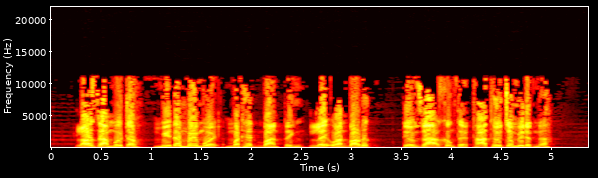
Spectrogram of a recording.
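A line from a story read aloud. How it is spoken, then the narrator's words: Enraged shout. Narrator (Vietnamese): Cổ Ngọc Thanh cả giận quát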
